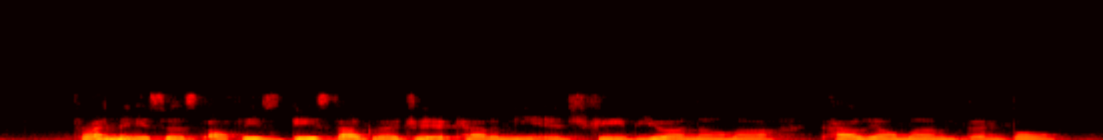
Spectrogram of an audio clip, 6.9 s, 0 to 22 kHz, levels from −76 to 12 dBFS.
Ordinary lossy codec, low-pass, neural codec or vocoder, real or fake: Opus, 24 kbps; 7.2 kHz; codec, 24 kHz, 0.9 kbps, WavTokenizer, medium speech release version 1; fake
